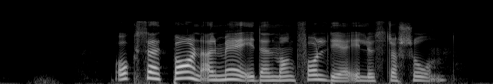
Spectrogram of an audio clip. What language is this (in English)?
Norwegian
